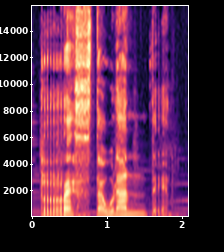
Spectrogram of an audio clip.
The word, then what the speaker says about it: restaurante: yes that is correct restaurant you really have to roll your r right there restaurant life of pie says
